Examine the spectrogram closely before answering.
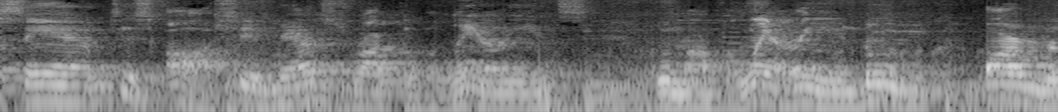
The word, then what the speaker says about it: Valerian: choosing these Valerie joints the Valerian rhymes with Aquarian DeLorean valorian is that Village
